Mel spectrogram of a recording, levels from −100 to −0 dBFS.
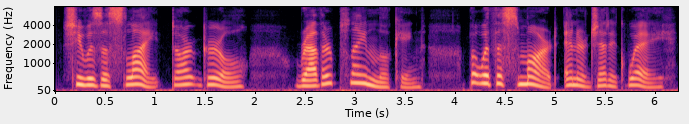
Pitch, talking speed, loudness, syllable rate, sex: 215 Hz, 145 wpm, -19 LUFS, 4.0 syllables/s, female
